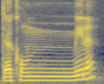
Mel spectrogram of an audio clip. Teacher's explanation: نون ساكنة قبل حرف الميم تدغم فيها إدغاما تاما مع غنة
